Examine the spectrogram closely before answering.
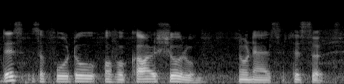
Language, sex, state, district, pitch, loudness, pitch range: English, female, Karnataka, Bangalore, 125 Hz, -20 LUFS, 100-130 Hz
